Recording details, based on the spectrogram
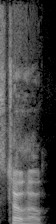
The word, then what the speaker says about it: Toho: Did I say it right? Toho? – Yeah, it's Toho.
